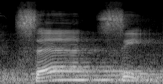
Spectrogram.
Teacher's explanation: Huruf sin lidahnya tetap anteng di bawah, istifal. Maka suara yang keluar ini ringan, sa, lurus saja.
